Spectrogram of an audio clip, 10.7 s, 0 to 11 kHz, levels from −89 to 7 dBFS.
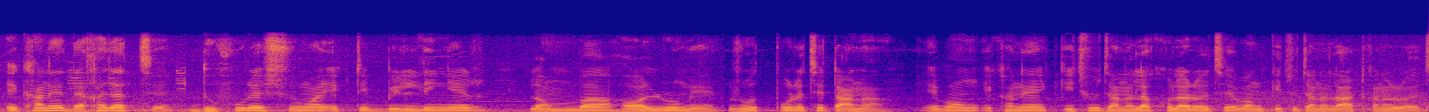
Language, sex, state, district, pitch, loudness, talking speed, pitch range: Bengali, male, West Bengal, North 24 Parganas, 140 Hz, -18 LUFS, 140 wpm, 130-145 Hz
